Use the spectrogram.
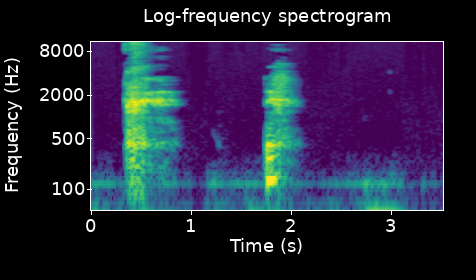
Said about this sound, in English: Oh, no, I need to yawn. I'm not going to do it in front of you so you don't yawn.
